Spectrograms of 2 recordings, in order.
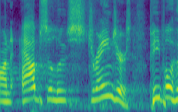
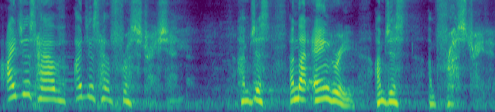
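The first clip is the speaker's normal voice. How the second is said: mild self-justifying denial; 3 semitones higher than usual. Acted. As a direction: play someone politely denying their anger. Acting out denial of anger.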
